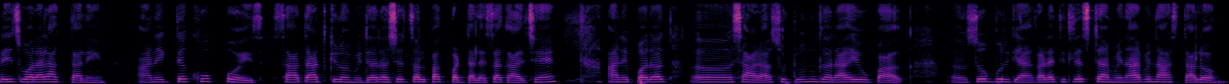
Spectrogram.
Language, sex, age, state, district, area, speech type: Goan Konkani, female, 18-30, Goa, Canacona, rural, spontaneous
